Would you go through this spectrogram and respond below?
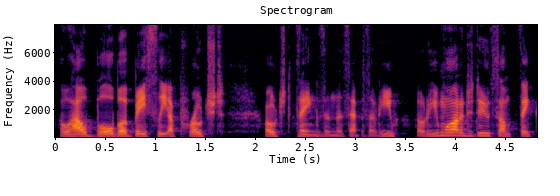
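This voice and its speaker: A man's voice: fairly high pitch, lively intonation, fast, sharp tone. A man in a casual fan discussion as a podcast co-host, often stammering and repeating words and phrases as he goes. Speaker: podcast co-host reviewing a cartoon.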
